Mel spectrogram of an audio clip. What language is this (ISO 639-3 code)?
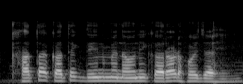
hne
